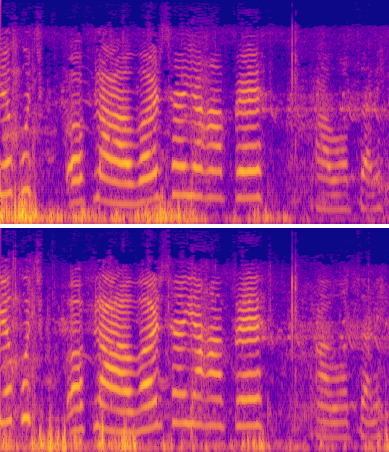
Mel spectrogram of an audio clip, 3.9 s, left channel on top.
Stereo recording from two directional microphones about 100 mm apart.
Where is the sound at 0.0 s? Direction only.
15° left (ahead or behind).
